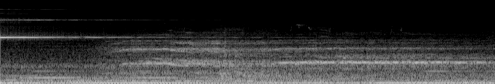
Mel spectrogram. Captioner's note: bell jingles; screeching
